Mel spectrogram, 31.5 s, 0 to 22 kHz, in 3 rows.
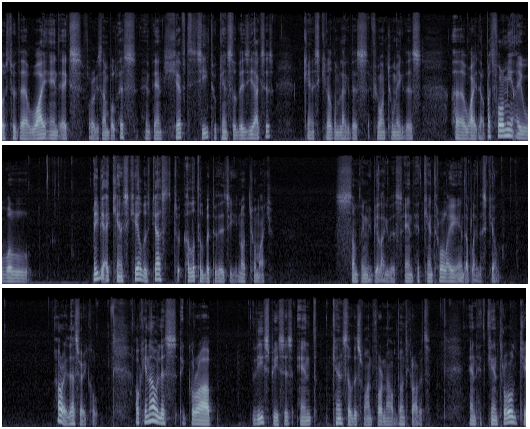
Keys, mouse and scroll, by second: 2.2 s, 7.8-9.2 middle drag, 10.9-11.3 middle drag, 11.8 middle click, 12.7 s, 18.8 ctrl+a, 20.1-20.4 middle drag, 21.0-22.3 middle drag, 22.8 shift+middle click, 23.3 middle click, 25.9 shift+click, 29.9 middle click.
